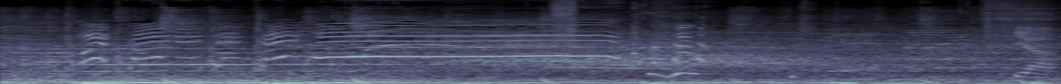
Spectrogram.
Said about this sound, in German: und kurz davor schreit das Publikum, what time is it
